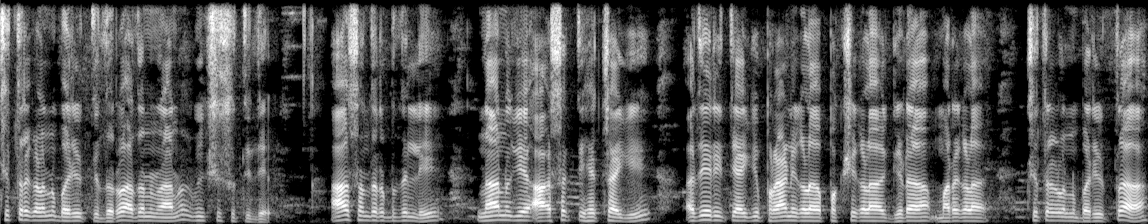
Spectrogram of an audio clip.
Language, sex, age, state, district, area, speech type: Kannada, male, 60+, Karnataka, Koppal, rural, spontaneous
